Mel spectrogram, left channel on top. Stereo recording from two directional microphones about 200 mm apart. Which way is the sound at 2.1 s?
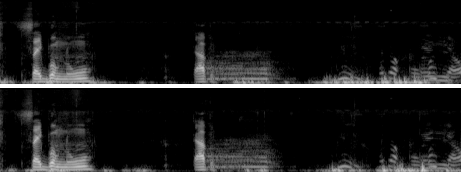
45° right (ahead or behind).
